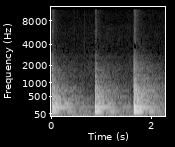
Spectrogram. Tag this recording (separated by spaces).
drum foley hit lescorts low three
